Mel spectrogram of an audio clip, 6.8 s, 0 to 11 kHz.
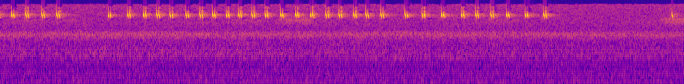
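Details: Black cricket, recorded 2020 for a national biological resources archive, gives a steady run of short, high chirps, evenly spaced several times a second.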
